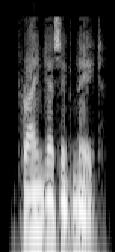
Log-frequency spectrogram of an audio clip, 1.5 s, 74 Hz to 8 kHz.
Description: Search Result for " preindesignate" : The Collaborative International Dictionary of English v.0.48: Preindesignate \Pre`in*des"ig*nate\, a. (Logic.)
preindesignate.mp3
